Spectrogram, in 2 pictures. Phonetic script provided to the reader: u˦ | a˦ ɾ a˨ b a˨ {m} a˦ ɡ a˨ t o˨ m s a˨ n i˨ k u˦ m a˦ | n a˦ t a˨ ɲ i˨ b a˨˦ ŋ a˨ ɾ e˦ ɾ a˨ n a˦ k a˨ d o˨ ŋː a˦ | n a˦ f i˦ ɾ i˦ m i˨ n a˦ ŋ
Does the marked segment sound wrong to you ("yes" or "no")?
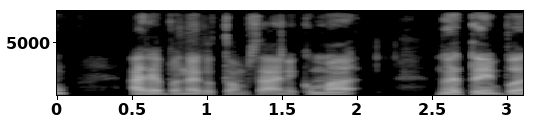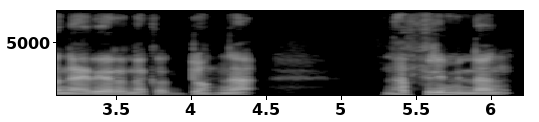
yes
